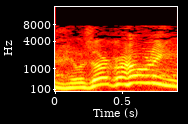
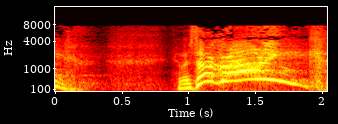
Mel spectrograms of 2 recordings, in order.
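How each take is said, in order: First: Said in the usual way. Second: It was their groaning, stretched slow with groaning held long; drawn-out emphasis. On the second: Shown as a demonstration. Preacher repeating the line slowly so groaning sinks in. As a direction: linger on groaning as if weighing it. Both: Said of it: "repeated for emphasis".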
